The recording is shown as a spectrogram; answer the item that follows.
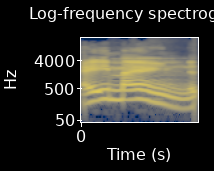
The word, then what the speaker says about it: amen: In the Greek, it is that Hebrew transliteration, A-M-E-N. Now, whenever Jesus prefaces what he's about to say with amen, is how you say it really in Greek, amen.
